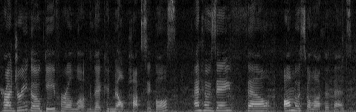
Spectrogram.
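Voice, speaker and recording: Higher-voiced woman reading to kids, noisy outdoors. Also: takes it slowly. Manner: animated, addresses young listeners with questions. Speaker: children's read-aloud host. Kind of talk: storybook read-aloud with chatty asides to children. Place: garden, sitting outdoors by a small table fort.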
